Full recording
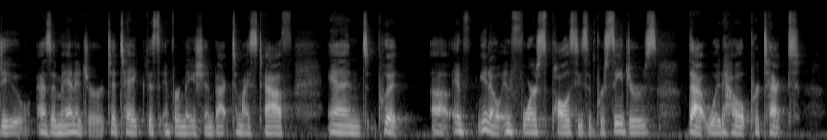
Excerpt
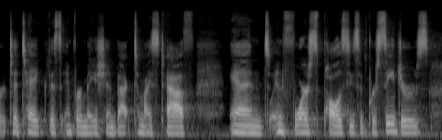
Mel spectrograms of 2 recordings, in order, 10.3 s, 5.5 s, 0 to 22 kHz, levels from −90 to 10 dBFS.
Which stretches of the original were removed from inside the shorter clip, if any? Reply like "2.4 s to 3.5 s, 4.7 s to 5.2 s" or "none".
4.7 s to 6.3 s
